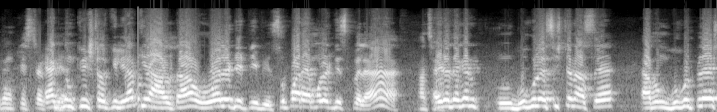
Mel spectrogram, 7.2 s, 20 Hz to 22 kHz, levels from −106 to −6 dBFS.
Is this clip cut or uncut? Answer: cut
